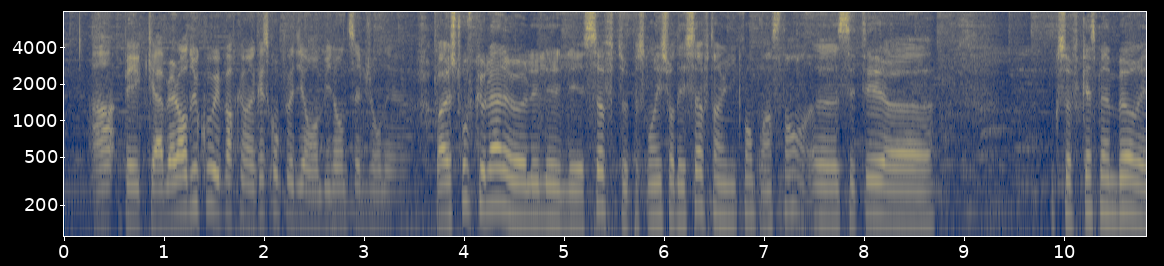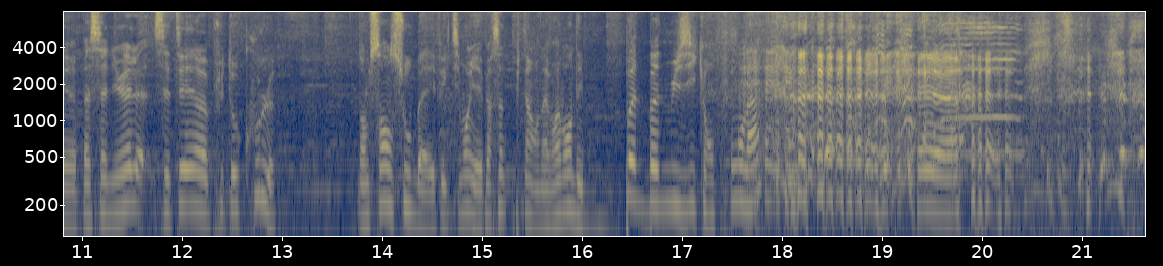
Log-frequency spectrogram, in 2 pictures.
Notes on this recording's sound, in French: Réouverture de Disneyland Paris en direct ! Le tout en direct du parc.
